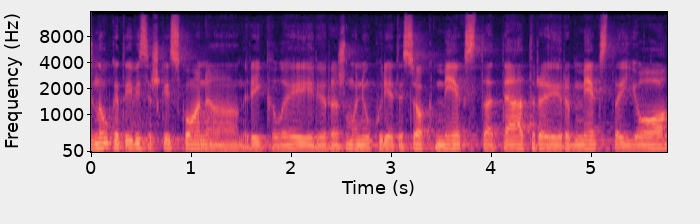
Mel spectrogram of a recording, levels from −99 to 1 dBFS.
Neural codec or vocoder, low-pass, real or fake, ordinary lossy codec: none; 14.4 kHz; real; MP3, 96 kbps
